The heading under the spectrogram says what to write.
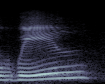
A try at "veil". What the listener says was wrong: and you have to work on the V. You said whale. You said whale.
